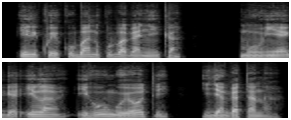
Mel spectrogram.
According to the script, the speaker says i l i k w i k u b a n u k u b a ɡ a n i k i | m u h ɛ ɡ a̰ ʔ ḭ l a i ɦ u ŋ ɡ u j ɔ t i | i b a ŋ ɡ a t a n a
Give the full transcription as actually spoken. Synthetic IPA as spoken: i l i k w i k u b a n u k u b a ɡ a ɲ i k a | m u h ɛ ɡ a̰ ʔ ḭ l a i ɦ u ŋ ɡ u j ɔ t i | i ɟ a ŋ ɡ a t a n a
